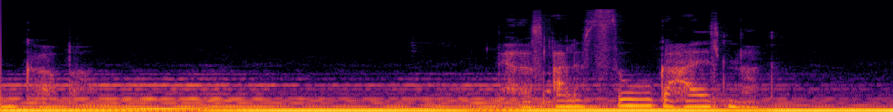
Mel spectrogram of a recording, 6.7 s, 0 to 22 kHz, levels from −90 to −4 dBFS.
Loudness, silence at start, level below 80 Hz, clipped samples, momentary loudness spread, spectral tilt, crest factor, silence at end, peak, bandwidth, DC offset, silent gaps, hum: -22 LUFS; 0 s; -20 dBFS; under 0.1%; 5 LU; -9 dB/octave; 10 dB; 0 s; -8 dBFS; 3.5 kHz; under 0.1%; none; 60 Hz at -20 dBFS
